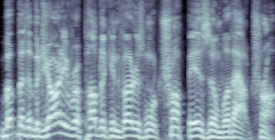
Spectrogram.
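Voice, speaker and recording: With a Southern US accent, a man speaks at a medium pitch in a bright, sharp tone, the sound dry and close with no echo on a very clean recording with a silent background. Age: 50s. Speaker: radio talk show host. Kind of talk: talk radio. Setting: studio.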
